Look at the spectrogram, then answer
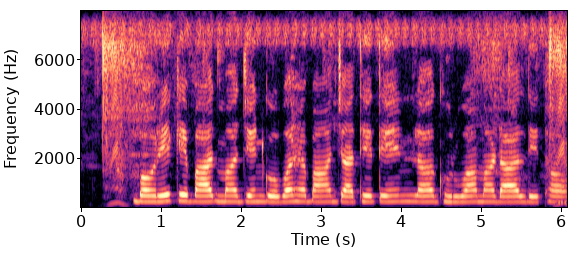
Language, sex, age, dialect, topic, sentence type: Chhattisgarhi, female, 25-30, Eastern, agriculture, statement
